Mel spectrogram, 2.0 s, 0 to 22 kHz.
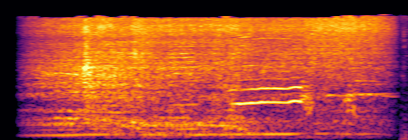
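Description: Off-road 4x4's engine running under load, a steady note that rises slightly in pitch partway through.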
